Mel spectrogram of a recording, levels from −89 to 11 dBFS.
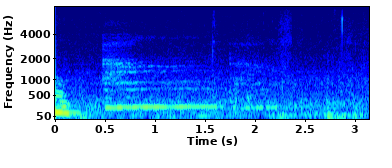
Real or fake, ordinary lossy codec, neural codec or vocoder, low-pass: real; none; none; none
